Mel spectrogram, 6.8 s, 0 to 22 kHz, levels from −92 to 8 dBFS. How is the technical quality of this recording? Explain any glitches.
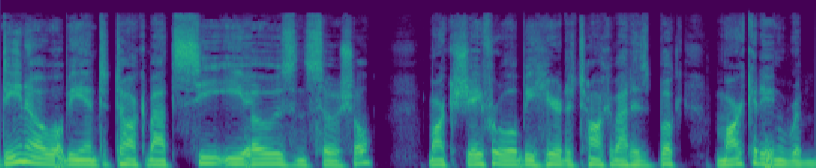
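The recording has four short dropouts from lost LE Audio frames. A faint grainy edge is likely from Bluetooth LC3 compression.

Lost LE Audio frames occur at 0.46–0.54 s before "be in to talk", at 2.05–2.11 s between "in to talk about" and "and social", at 4.32–4.35 s before "be here to talk", and at 6.38–6.46 s. The decoder fills each gap by repeating the last spectrum with scrambled phase. The sound briefly turns into a noisy, smeared blur.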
